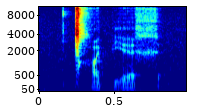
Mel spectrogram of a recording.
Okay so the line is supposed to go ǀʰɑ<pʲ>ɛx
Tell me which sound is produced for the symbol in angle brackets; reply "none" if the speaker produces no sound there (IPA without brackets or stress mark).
pʲ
